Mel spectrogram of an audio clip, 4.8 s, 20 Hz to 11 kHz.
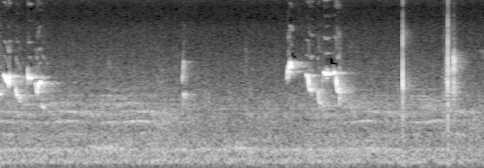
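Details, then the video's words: Wild bulbul singing: short bursts of bright, slurred descending whistled notes at about 0.3 and 3 seconds, separated by quiet gaps, with a few sharp clicks near the end. "تغريد بلبل وحشي"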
